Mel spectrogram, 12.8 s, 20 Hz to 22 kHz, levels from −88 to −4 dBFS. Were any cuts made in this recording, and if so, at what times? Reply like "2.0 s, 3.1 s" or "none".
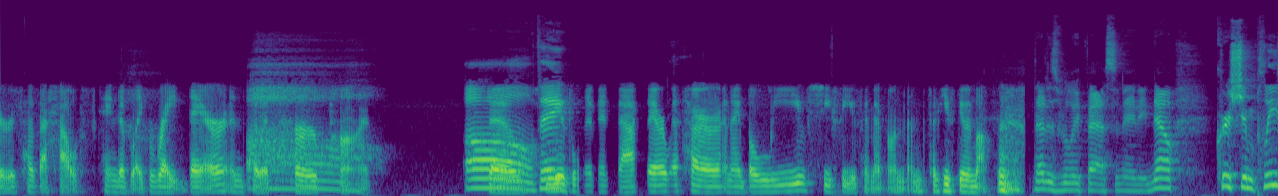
8.9 s, 10.2 s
